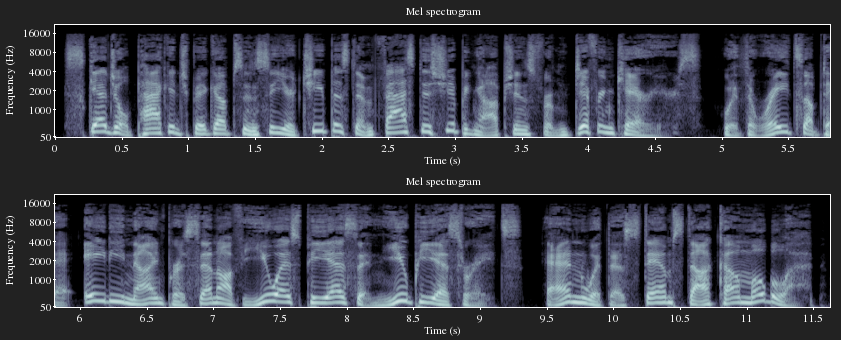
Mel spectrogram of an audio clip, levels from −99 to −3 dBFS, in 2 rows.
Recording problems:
none

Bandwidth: 15.5 kHz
